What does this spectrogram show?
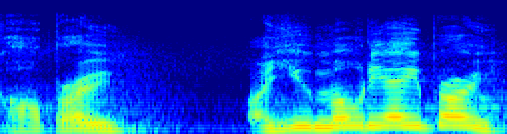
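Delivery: high-pitched imitation of Māori Kiwi speech; New Zealand Māori accent. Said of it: "I learned how to speak like them".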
